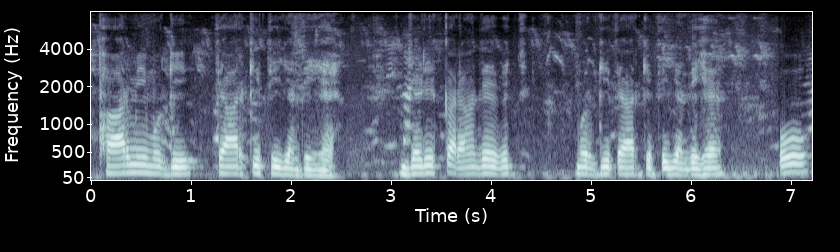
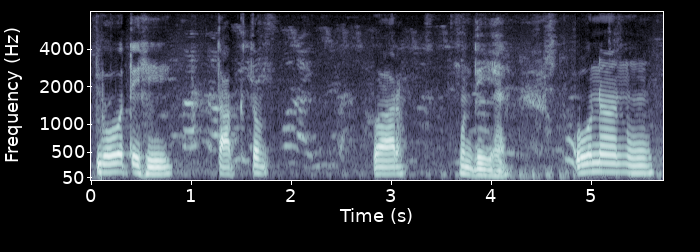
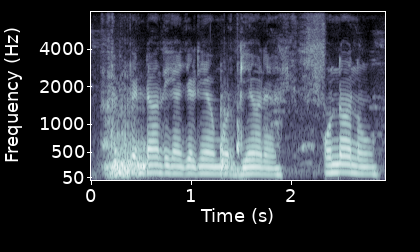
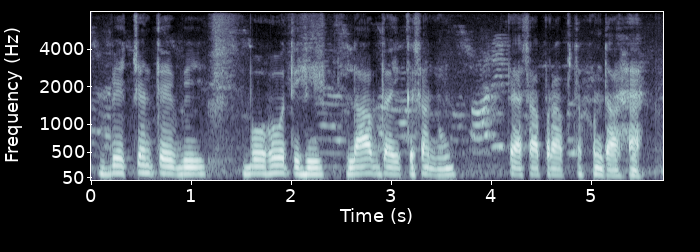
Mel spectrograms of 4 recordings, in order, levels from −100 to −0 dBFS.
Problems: constant background noise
